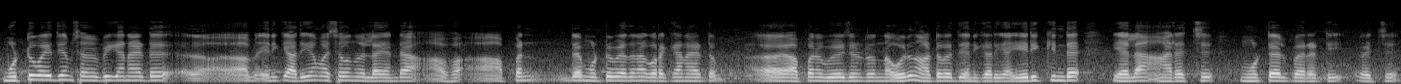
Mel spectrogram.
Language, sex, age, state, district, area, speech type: Malayalam, male, 45-60, Kerala, Alappuzha, rural, spontaneous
